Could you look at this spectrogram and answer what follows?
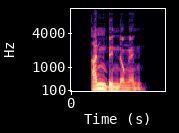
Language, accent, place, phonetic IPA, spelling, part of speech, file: German, Germany, Berlin, [ˈanˌbɪndʊŋən], Anbindungen, noun, De-Anbindungen.ogg
- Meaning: plural of Anbindung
